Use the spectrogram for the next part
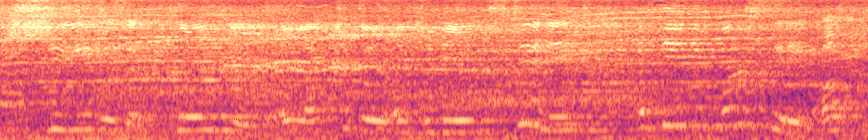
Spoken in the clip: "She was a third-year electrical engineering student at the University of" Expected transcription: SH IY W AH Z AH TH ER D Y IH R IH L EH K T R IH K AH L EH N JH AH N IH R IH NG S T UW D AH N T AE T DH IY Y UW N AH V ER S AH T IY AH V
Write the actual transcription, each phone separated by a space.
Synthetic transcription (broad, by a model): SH IY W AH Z AH F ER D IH IH L EH K T R IH K AH L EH N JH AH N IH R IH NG S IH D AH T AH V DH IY Y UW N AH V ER S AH T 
